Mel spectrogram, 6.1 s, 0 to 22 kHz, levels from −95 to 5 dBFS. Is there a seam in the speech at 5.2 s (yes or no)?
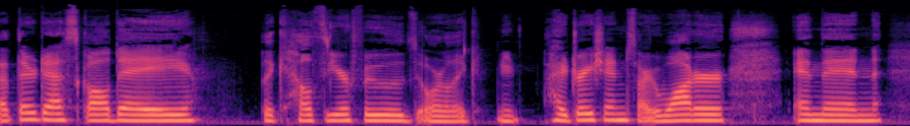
no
